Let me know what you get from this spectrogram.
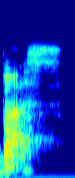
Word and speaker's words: Buss: And then you can find me on Facebook at Elisa, and that's spelled Elysia, and then Jane, Jane, and then last name Bus, Buss. Just like a school bus, just bigger, like my giant personality.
